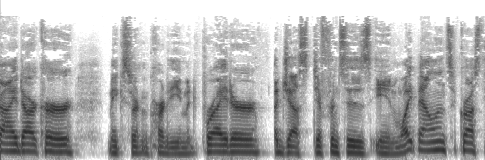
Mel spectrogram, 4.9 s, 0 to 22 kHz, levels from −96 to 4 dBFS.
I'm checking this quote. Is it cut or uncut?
uncut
